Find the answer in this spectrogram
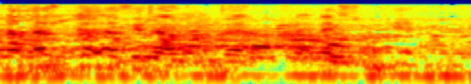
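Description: Voices talking over a steady low hum.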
